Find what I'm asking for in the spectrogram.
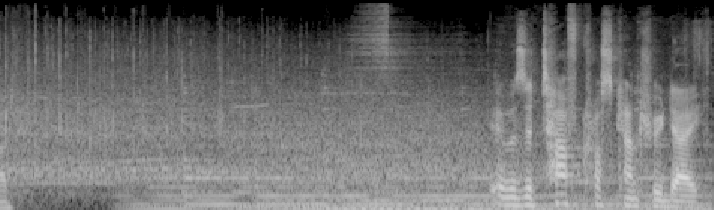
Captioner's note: applause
